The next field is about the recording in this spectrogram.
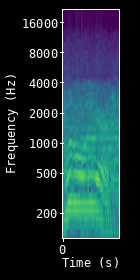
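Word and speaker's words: Boutilier: Boudelier.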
